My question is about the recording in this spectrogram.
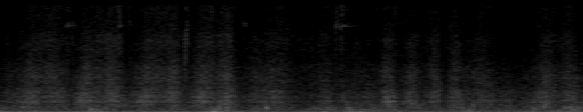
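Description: Faint, soft rustling of a terry towel being rubbed over shampoo-soaped hair, with a few small ticks over a low steady hum.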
